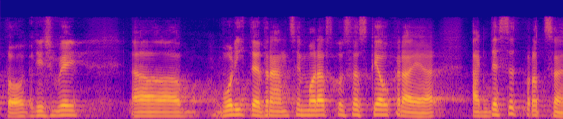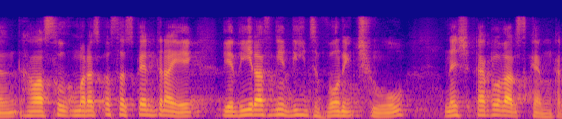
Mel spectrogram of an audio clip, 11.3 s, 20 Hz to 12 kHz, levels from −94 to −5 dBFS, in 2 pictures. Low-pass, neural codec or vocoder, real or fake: 7.2 kHz; codec, 16 kHz, 1 kbps, FunCodec, trained on LibriTTS, 50 frames a second; fake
